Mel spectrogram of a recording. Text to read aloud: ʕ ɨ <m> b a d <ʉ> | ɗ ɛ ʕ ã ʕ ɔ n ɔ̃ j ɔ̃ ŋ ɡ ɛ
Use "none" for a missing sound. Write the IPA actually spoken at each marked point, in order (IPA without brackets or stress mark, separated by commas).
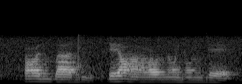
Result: m, ʉ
